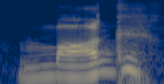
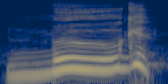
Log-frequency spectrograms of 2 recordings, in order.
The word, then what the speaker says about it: Moog: waiting audio Okay so the Germans pronounce it mug with like a lot of phlegm Americans pronounce it Moog uh there there are people from Europe pronounce it with an H like a MOG and uh every person in video I've heard has pronounced it MOG so if you tell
